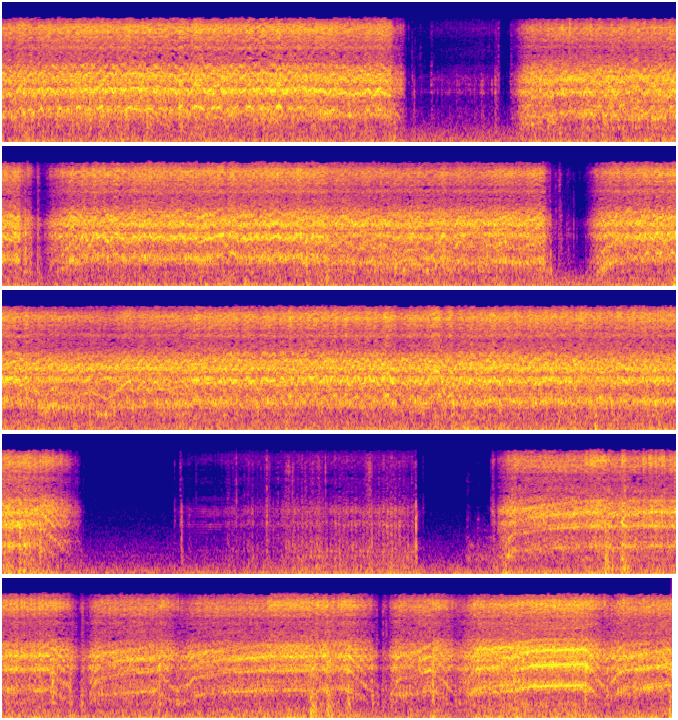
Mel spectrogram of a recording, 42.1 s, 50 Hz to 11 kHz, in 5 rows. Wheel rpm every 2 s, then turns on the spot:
160, 160, 60, 110, 110, 160, 130, 100, 140, 150, 150, 160, 130, 0, 20, 50, 150, 100, 140, 110, 160.
28-30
